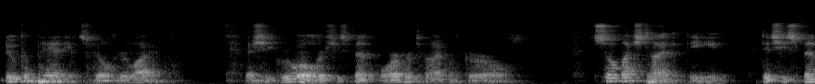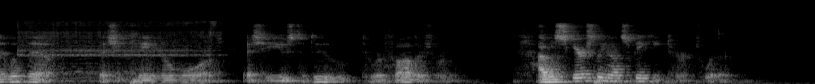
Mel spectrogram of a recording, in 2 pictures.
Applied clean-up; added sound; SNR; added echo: neural separator model SepFormer DNS4.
